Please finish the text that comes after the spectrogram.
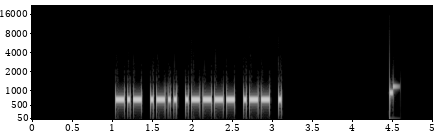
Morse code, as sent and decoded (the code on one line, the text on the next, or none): -.- .-.. .---- .-- .
KL1WE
